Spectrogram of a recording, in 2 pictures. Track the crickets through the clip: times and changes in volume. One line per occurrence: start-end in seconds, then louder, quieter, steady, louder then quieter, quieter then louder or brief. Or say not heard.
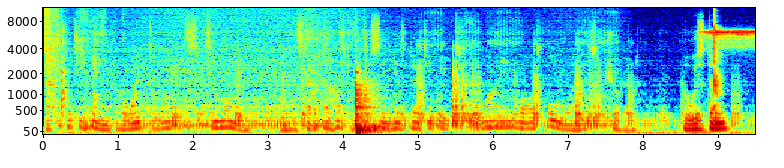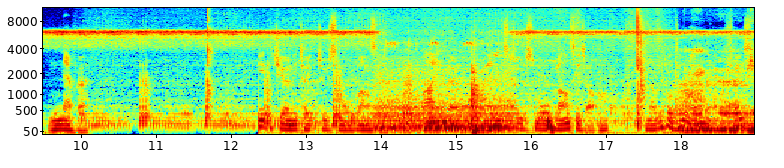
8.8-18.9 quieter.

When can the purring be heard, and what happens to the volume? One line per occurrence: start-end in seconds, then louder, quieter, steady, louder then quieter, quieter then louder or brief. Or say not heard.
0.0-18.9 louder.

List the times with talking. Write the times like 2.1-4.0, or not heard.
0.0-10.1, 12.3-18.9.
